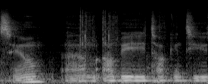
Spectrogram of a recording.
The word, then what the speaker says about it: SEUM: My firm is called SEUM. That's the correct pronunciation, but you don't have to say it like that. You can call it SEUM or whatever you want to call it.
